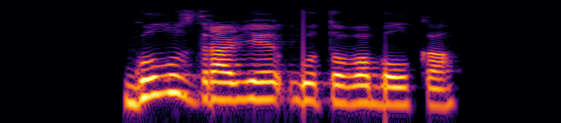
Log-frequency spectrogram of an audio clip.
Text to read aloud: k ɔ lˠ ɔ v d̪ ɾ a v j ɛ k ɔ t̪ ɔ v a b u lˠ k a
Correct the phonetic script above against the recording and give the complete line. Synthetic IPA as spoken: ɡ ɔ lˠ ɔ z d̪ ɾ a v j ɛ ɡ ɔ t̪ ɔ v a b ɔ lˠ k a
